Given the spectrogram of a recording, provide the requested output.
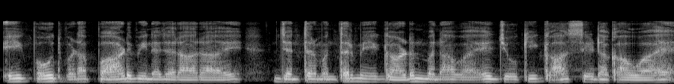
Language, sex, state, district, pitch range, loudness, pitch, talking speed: Hindi, male, Rajasthan, Jaipur, 110-130 Hz, -18 LUFS, 120 Hz, 215 wpm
